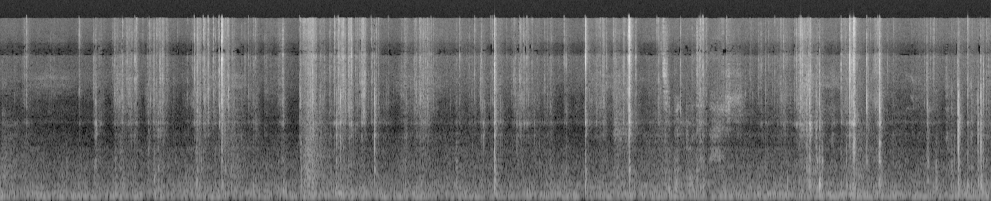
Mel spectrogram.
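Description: Fingers crumple and rub the plastic opening at the top of a large white plastic rice sack that appears full. The result is a steady, quiet crinkling and rustling texture with scattered sharp, bright crackles throughout.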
